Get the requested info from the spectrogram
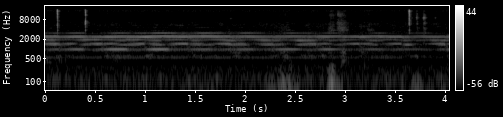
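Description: Near silence, with faint steady high-pitched tones and a few soft ticks.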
